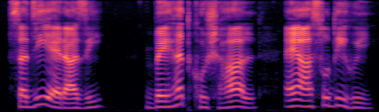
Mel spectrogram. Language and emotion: Sindhi, neutral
